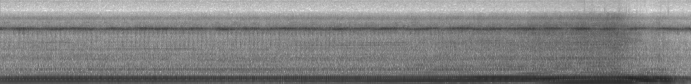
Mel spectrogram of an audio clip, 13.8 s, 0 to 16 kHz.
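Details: PT Cruiser with 225k miles at idle: dull, even knock about four times a second that shifts as revs change; owner suspects piston slap, cause unconfirmed.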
